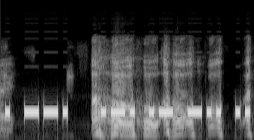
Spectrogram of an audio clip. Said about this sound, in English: Where you get Morse code from, man?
